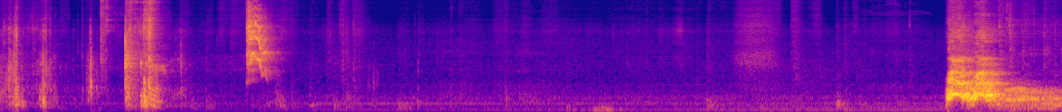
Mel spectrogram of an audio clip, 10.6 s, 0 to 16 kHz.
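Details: A goldendoodle gives a few sharp, loud barks at a child's doll in September 2022, with a person's voice talking nearby.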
